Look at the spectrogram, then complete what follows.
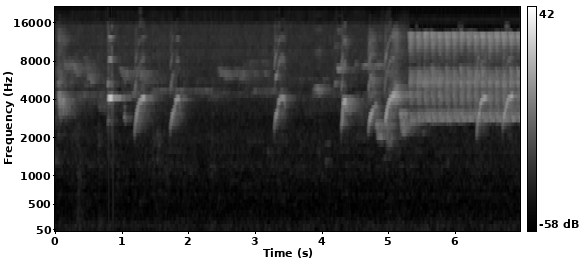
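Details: Canary chirping: scattered upward-sweeping whistled notes, some repeated, ending in a sustained high buzzy trill; quiet background.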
